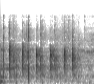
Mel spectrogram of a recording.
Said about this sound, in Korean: 오직 믿음으로 이 재단을 이끌어 오신 당의자님께도 우리 감사의 박수를 보내드립니다.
